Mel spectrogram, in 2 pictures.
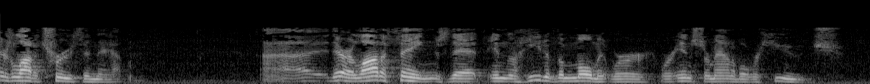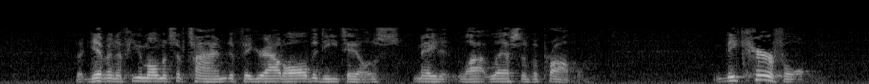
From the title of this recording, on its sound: Ketha Heights Baptist Church ~ Live Broadcast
